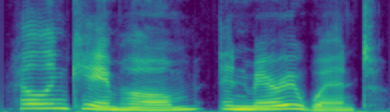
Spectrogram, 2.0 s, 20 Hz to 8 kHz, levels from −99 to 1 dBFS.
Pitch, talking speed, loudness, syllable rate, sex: 230 Hz, 185 wpm, -13 LUFS, 4.9 syllables/s, female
